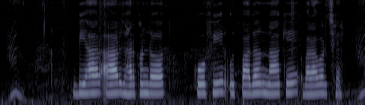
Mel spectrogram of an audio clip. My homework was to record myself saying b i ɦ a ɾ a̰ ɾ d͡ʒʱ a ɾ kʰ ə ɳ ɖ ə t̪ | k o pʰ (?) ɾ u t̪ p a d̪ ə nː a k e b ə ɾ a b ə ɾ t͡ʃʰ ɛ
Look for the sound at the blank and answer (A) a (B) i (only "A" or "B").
B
